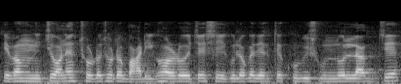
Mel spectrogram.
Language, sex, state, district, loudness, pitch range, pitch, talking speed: Bengali, male, West Bengal, North 24 Parganas, -17 LUFS, 140-145 Hz, 145 Hz, 195 wpm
